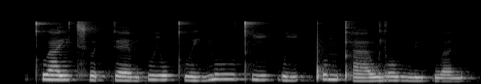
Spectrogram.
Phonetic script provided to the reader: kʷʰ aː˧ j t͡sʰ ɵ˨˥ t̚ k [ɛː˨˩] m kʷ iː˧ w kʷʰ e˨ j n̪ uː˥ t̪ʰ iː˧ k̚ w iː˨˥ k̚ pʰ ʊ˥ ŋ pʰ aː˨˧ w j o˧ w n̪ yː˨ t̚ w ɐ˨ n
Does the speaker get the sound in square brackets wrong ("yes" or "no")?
no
